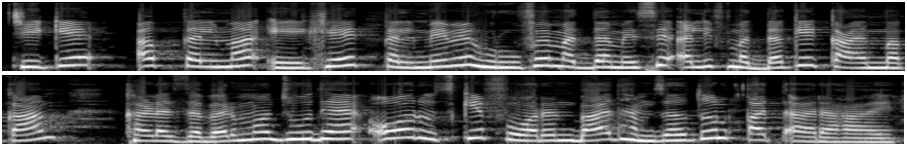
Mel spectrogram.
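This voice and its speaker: High-voiced, patient woman teaching recitation. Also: lively intonation. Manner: patient, methodical, repeats "okay" and checks understanding; slow drawn-out chanting when reciting verses. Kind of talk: tajweed lesson with recited examples.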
